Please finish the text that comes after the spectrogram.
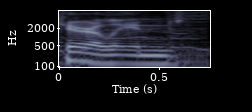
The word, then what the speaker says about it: Caroline: I think it's pronounced Carolene sometimes by the VA in the English dub cuz then it would be Justine and Carolene. So, they'd both have like the same ending sound at the end of their name.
